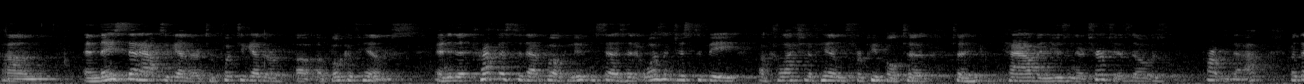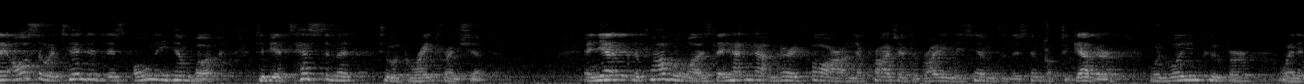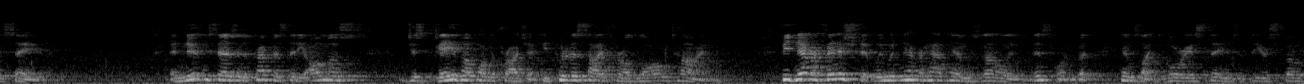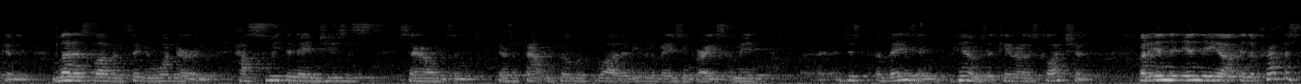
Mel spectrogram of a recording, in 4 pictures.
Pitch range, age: 155-200 Hz, 40-59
